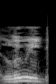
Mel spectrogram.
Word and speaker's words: Louie: Luis Gohmert? – Oh, I'm sorry. Yeah, Louie Gohmert.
